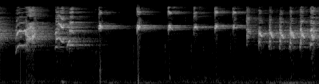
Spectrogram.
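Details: Long-tailed shrike in full harsh song, played as a lure to provoke other shrikes into singing: buzzy high bursts, then a quickening run of short sharp notes repeated about three times a second.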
